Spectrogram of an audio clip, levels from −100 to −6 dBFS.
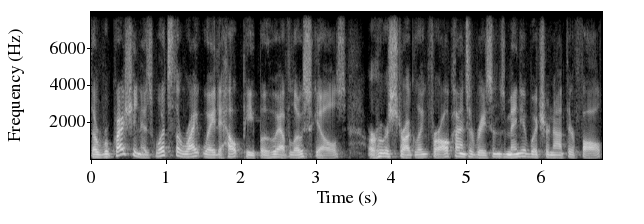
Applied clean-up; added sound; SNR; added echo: none; none; none; none.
